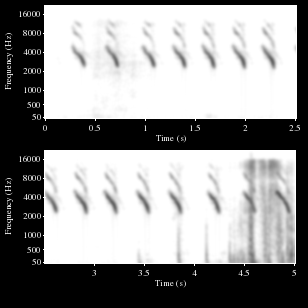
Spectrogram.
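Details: Baby chicks peeping: clear descending whistled peeps, about three per second and evenly spaced, then a burst of loud rustling noise in the last second.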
